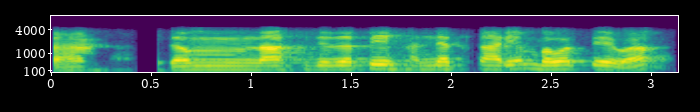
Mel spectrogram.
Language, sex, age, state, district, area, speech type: Sanskrit, male, 30-45, Karnataka, Udupi, rural, conversation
